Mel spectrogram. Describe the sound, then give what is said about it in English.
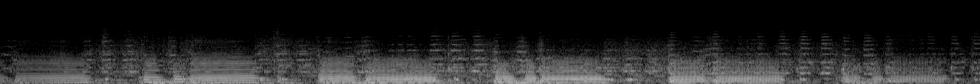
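Solo tuba playing a lively line of many low, round brass notes in a bouncy rhythm, with short gaps between phrases and no other instruments. “Consider what happens when you single out one instrument, the tuba. It sounds like this.”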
